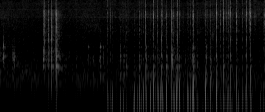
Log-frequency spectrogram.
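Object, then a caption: Rhinestone-covered plastic tumbler. Long nails scratch and tap across the rhinestones on a rhinestone-covered plastic tumbler held close to the microphone. A few sharp, bright clicks come first, then a quick, dense run of tiny ticking taps with very short decay. The result is a quiet, crisp patter.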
